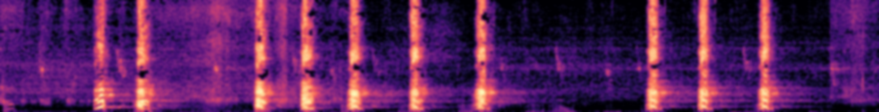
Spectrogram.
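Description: A dog barks sharply several times nearby.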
